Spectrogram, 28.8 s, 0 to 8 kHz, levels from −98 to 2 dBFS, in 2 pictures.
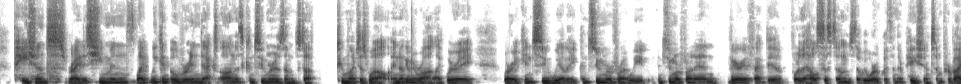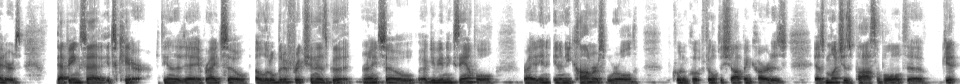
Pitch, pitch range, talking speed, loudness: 90 Hz, 85-100 Hz, 205 wpm, -17 LUFS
